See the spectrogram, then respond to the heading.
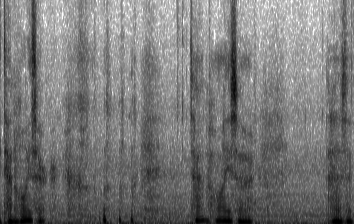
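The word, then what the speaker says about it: Tannhäuser: And so that's why I kind of thought Tanhouser, but it's not really how you pronounce Tanhouser, is it? So then I had to like reconsider. It's like it has to be Tanheiser.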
